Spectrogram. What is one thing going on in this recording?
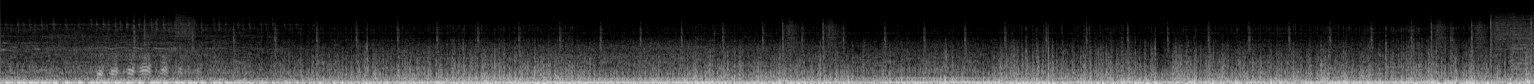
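A motorcycle engine rumbles steadily close by.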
